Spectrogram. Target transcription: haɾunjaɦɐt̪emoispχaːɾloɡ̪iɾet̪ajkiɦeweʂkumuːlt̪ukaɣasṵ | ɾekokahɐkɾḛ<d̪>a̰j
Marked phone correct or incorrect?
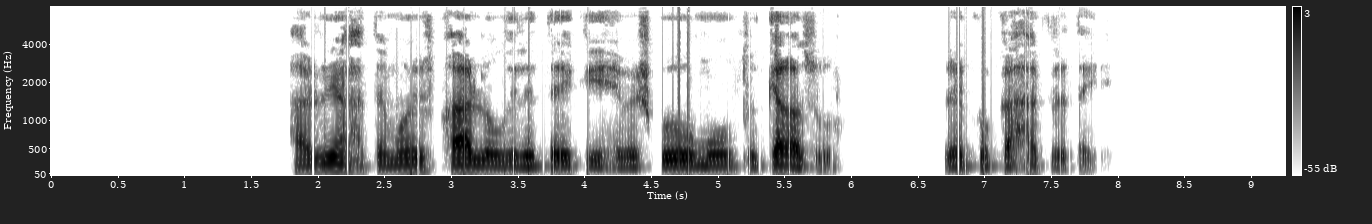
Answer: incorrect: t̪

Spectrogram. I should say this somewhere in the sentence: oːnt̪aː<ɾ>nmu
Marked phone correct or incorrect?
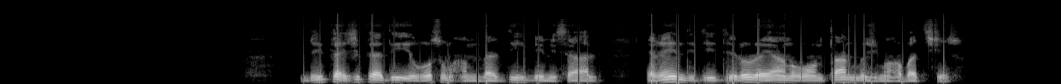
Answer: incorrect: none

